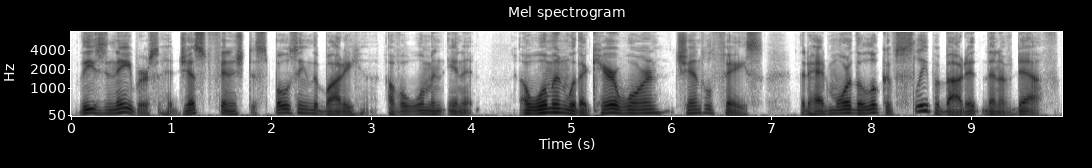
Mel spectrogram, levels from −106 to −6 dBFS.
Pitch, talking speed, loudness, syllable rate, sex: 105 Hz, 190 wpm, -21 LUFS, 5.3 syllables/s, male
